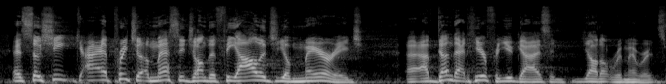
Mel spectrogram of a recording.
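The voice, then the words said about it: Southern American accent. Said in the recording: “people with a southern accent, everybody thinks they're ignorant”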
